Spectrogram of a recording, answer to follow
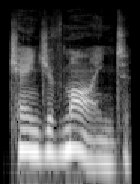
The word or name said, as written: change of mind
